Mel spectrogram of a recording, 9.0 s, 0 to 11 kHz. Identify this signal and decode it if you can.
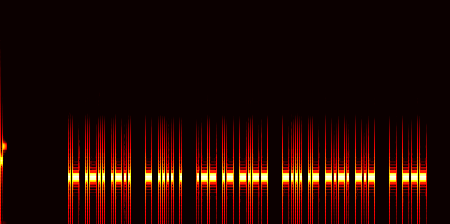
Morse code, heard as a keyed tone, about 28 wpm, 700 Hz. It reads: ALL THE WAY BACK TO
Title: Sets of 5 Words Encore 28wpm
